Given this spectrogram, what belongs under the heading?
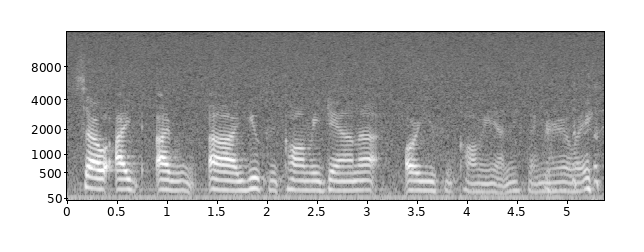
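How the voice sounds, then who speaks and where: A woman with an American accent speaks at a moderate pace and fairly low pitch, her intonation fairly even. Her loudness swings widely over noticeable background noise. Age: 80s+. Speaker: retired dancer and actress. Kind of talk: interview.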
